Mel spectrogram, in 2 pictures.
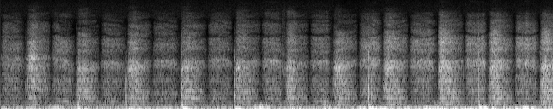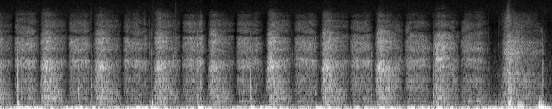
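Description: A runner's hard, rapid breathing in a quick, even rhythm of about three breaths a second as he climbs a steep stair trail at speed, with a steady low rumble underneath.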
